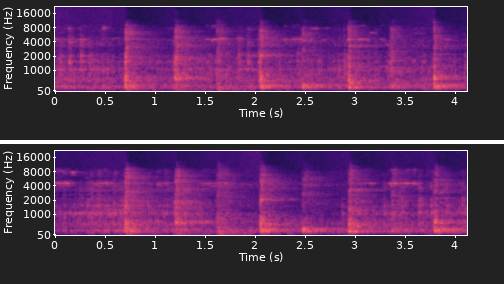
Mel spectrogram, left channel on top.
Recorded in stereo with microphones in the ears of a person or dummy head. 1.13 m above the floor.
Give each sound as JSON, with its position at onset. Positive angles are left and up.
{"t": 0.7, "sound": "running footsteps", "side_deg": 35, "distance_m": 4.5}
